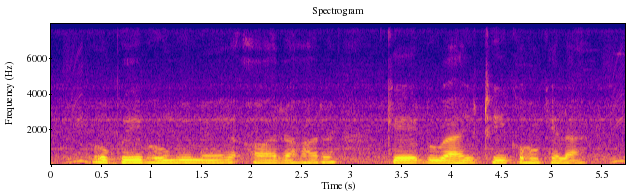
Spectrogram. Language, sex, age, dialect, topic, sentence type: Bhojpuri, female, 18-24, Southern / Standard, agriculture, question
